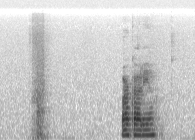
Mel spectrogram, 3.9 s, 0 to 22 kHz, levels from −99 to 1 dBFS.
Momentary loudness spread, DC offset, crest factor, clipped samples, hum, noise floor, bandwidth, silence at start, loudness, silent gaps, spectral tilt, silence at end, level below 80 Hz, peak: 23 LU; under 0.1%; 22 dB; under 0.1%; none; -61 dBFS; 13 kHz; 0.65 s; -26 LUFS; none; -7.5 dB/octave; 0.75 s; -62 dBFS; -8 dBFS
